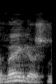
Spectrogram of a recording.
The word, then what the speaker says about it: vagus: And a practice of yoga and meditation really stimulates the vagus nerve, spelled V-A-G-U-S, but pronounced like Las Vegas, which then distributes that Walgreens in our brain all the way from head to toe.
